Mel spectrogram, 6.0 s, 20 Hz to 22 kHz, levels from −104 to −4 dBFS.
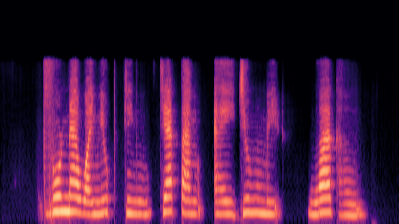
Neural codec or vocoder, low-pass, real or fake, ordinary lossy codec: codec, 16 kHz, 0.5 kbps, X-Codec, HuBERT features, trained on general audio; 7.2 kHz; fake; AAC, 64 kbps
